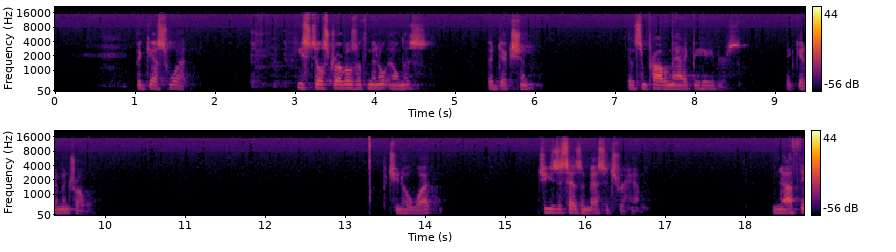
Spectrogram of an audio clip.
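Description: A middle-aged man speaks calmly through a microphone in pauses, in a large echoing hall.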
